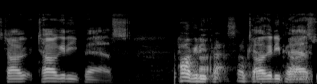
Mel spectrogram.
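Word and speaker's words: Togwotee: You don't pronounce the W. It's toty pass.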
